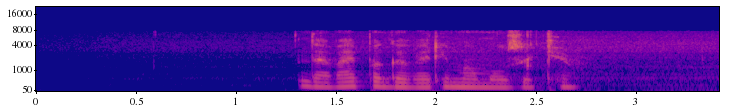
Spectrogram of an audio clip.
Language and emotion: Russian, neutral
